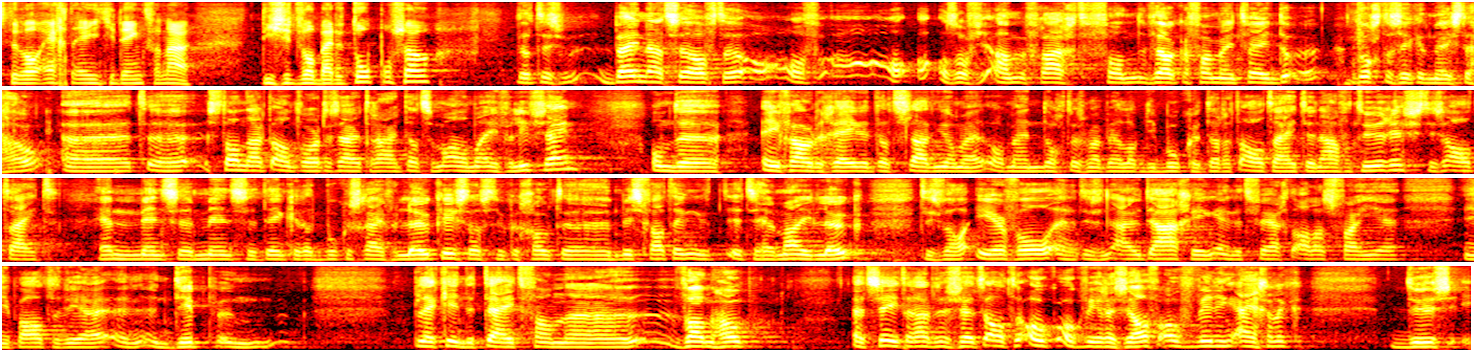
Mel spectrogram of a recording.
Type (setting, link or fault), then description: setting, busy venue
